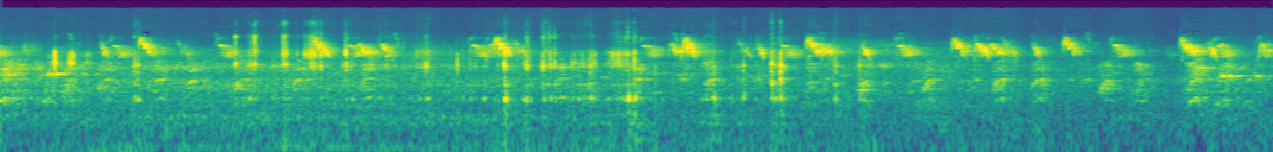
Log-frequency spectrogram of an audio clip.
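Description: Small birds chirping and twittering steadily, many short falling chirps a second, with a few light clicks mixed in.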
